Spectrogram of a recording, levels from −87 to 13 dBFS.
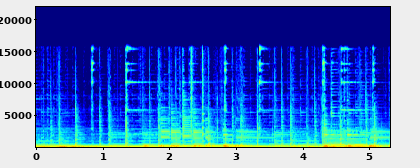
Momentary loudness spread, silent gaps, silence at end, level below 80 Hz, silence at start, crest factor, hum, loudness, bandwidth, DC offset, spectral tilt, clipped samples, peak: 8 LU; none; 0 s; -28 dBFS; 0 s; 16 dB; none; -19 LUFS; 16.5 kHz; under 0.1%; -6.5 dB/octave; under 0.1%; -2 dBFS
